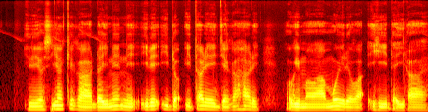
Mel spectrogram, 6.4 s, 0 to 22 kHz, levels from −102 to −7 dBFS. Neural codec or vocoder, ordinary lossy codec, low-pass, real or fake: none; none; none; real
